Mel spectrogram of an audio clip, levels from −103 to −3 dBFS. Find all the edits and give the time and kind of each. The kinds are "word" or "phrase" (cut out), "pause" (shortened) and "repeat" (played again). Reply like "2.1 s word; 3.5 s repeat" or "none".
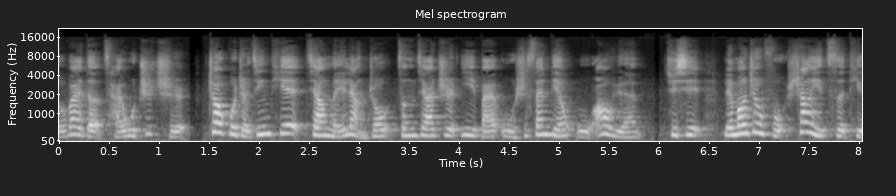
1.4 s pause; 6.0 s pause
